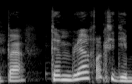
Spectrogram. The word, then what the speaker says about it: Tumblr: Et alors pour toi Du coup, pour moi qui suis poisson, c'était Tumblr. Je sais même pas si je le prononce correctement. Ouais, c'est ça.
